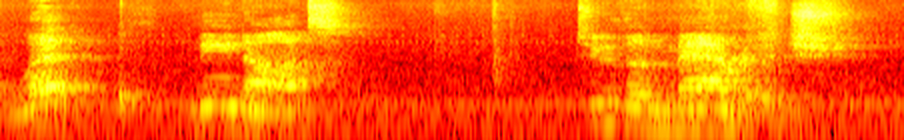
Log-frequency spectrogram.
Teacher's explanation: So to the, these are unstressed.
